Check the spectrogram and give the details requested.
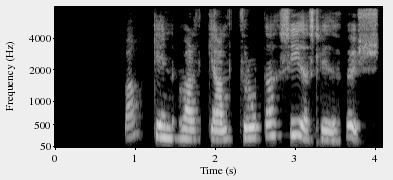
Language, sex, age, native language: Icelandic, female, 60-69, Icelandic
